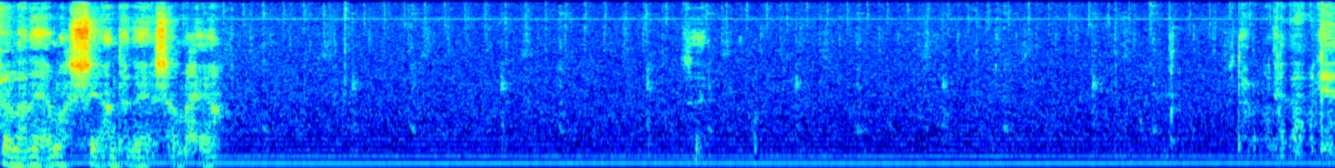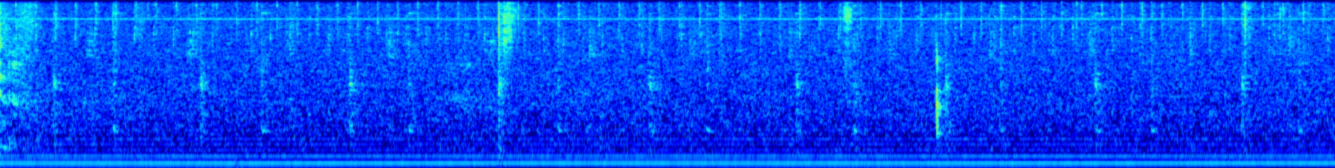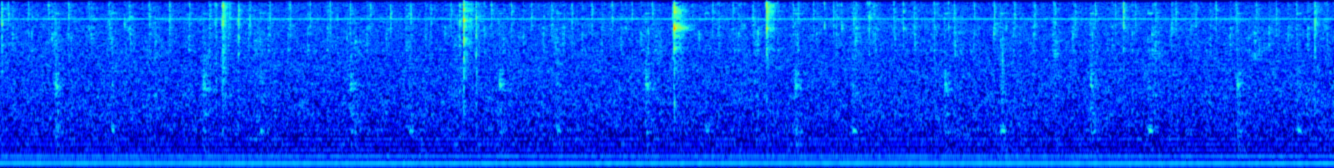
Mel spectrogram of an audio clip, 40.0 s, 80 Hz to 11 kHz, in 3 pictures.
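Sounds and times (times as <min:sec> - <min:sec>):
steady electrical hum: 0:00.0 - 0:40.0
tweezers clicking on metal parts: 0:31.3 - 0:32.4, 0:33.4 - 0:34.6.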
